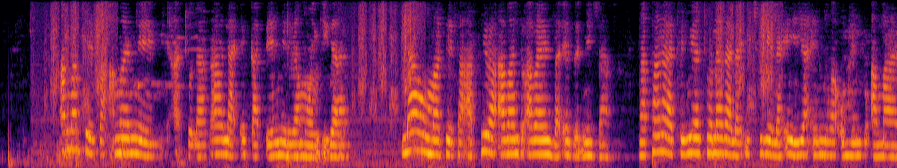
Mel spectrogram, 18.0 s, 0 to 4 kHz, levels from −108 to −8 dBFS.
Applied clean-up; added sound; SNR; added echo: none; Tools; 18 dB; reverberation time 0.4 s.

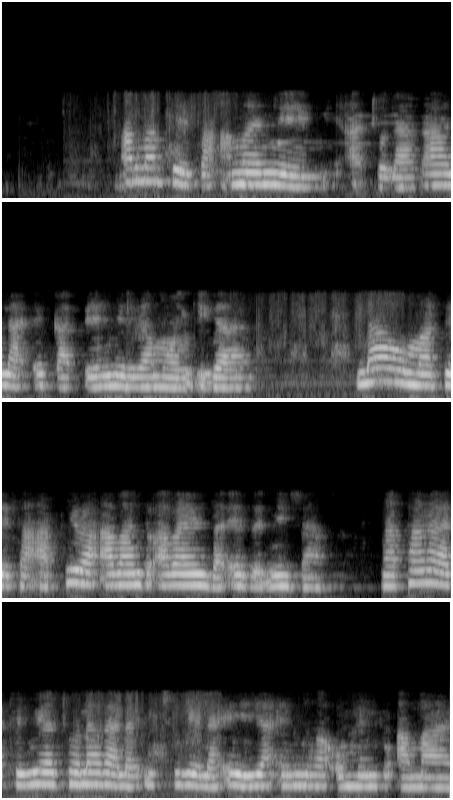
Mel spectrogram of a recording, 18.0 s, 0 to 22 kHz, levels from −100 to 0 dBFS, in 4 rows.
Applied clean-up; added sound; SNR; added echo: neural separator model SepFormer DNS4.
